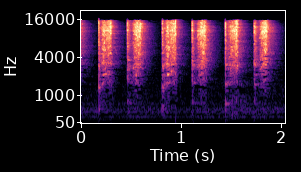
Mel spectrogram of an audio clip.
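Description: Large kitchen knife being honed against the spine of a second knife, used in place of a honing steel: a fast, even run of short metal-on-metal scraping strokes, about three a second.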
